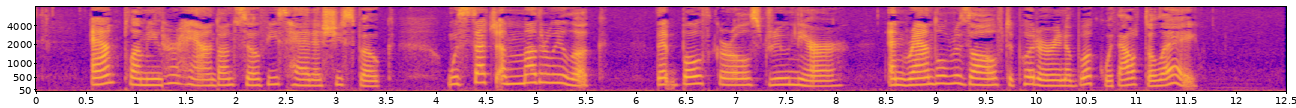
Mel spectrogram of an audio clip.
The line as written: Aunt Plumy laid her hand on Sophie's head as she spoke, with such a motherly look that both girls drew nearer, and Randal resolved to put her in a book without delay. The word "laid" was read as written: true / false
false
